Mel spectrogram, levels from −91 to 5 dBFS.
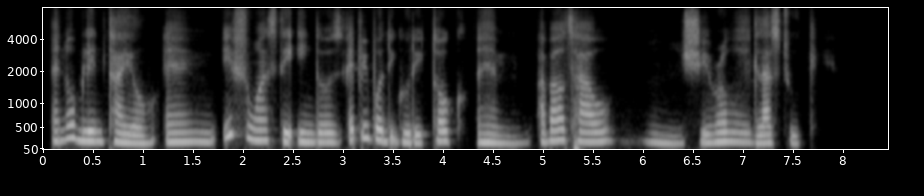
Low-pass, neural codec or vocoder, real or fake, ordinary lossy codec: none; codec, 16 kHz, about 1 kbps, DyCAST, with the encoder's durations; fake; none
